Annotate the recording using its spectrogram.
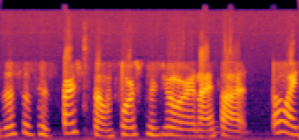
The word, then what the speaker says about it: Force Majeure: Force Majeure, did I pronounce that correctly? – Yes, Force Majeure.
